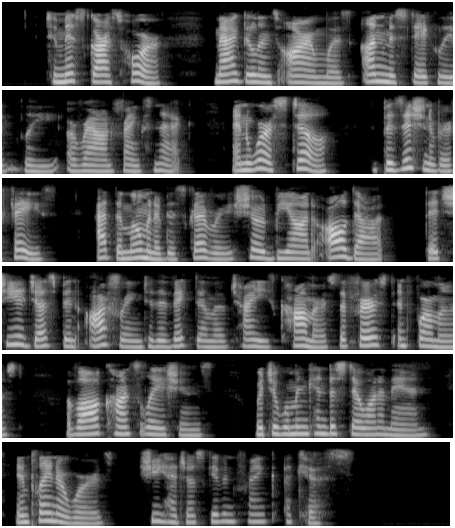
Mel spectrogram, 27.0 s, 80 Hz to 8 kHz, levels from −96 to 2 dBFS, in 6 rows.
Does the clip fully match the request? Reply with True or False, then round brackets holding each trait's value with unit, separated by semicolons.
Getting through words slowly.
False (145 wpm)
